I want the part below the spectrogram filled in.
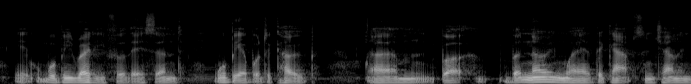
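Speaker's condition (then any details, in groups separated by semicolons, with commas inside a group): Motor neurone disease; uses wheelchair, extensive paralysis; bad breathing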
